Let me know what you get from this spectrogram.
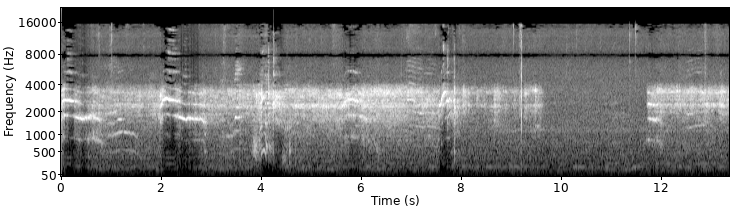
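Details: Domestic cats reacting to other cats' meows give a tangled run of drawn-out, wavering meows and yowls, then a quiet gap before another long meow starts near the end.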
